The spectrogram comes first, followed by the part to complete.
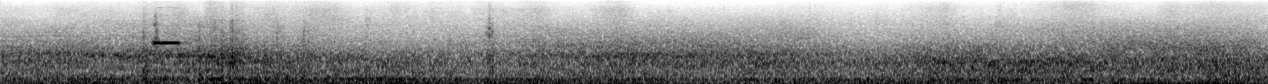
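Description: Steady low rumble with a single short electronic beep about a second in.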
